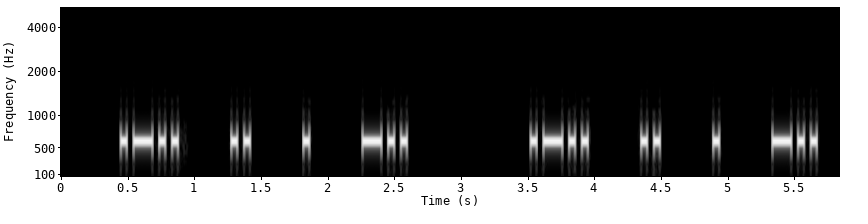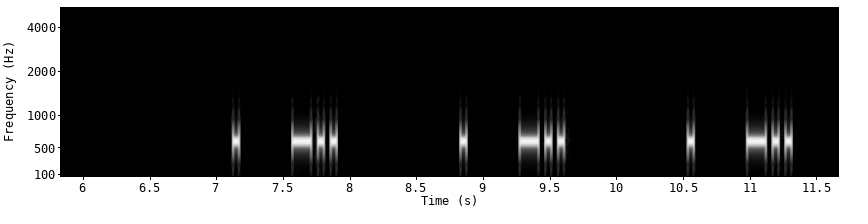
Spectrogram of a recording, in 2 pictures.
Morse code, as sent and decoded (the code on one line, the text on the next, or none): .-.. .. -.. / .-.. .. -.. / . -.. / . -.. / . -..
LIED LIED ED ED ED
